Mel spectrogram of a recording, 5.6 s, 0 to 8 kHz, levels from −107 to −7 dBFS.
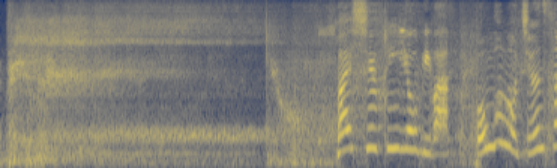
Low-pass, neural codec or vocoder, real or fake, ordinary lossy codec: none; codec, 16 kHz, 0.8 kbps, ZipCodec; fake; none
